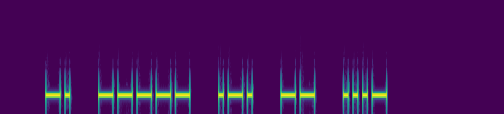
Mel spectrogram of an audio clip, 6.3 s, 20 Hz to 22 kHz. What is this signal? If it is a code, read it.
Morse code, heard as a keyed tone, about 20 wpm, 700 Hz. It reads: N 0 R M V
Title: 231 Lesson 37g - Letter x - Call Signs 20wpm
